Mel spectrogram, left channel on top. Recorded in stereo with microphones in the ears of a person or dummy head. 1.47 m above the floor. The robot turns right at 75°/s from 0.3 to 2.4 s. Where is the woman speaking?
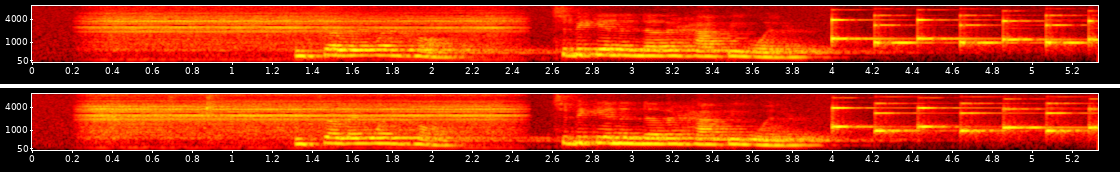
60° right, 0.9 m; by 3.9 s 20° left, 0.9 m.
